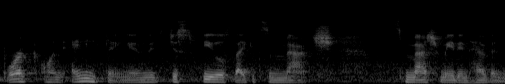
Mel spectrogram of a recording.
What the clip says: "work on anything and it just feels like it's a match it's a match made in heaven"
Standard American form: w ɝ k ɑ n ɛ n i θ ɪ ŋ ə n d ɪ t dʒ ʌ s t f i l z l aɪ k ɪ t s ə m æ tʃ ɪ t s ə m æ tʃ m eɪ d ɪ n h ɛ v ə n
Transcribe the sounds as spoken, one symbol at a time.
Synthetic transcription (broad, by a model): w ɝ k n ɛ n i θ ɪ ŋ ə n ɪ t dʒ ʌ s t f i l z l aɪ k ɪ t s ə m æ tʃ ɪ t s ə m æ tʃ m eɪ d ɪ n h ɛ v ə n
